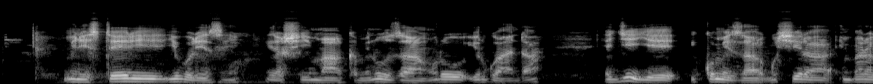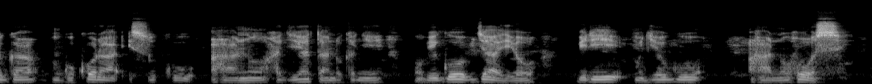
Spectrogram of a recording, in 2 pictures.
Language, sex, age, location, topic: Kinyarwanda, male, 18-24, Huye, education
